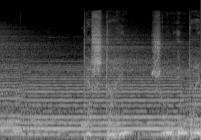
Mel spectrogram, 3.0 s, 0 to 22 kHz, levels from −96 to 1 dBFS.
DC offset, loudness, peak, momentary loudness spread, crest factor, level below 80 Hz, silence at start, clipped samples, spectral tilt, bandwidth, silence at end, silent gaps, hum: under 0.1%; -29 LUFS; -14 dBFS; 6 LU; 14 dB; -48 dBFS; 0 s; under 0.1%; -5 dB/octave; 16 kHz; 0 s; none; none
